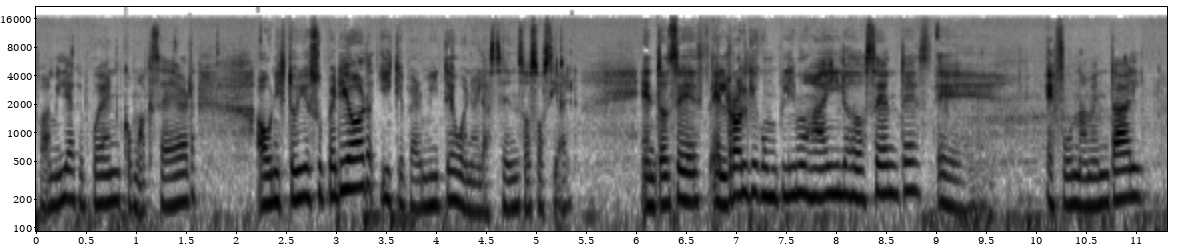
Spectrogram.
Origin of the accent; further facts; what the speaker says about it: Maipú, Mendoza, Argentina; yo vengo de Mendoza, nací en Maipú, ahí en la Ruta del Buen Vino.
